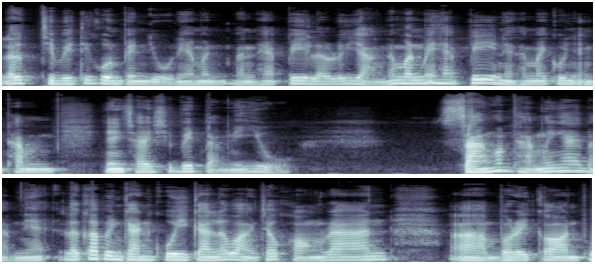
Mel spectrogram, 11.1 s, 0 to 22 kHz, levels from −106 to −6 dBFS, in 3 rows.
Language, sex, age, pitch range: Thai, male, 20-39, 115-135 Hz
